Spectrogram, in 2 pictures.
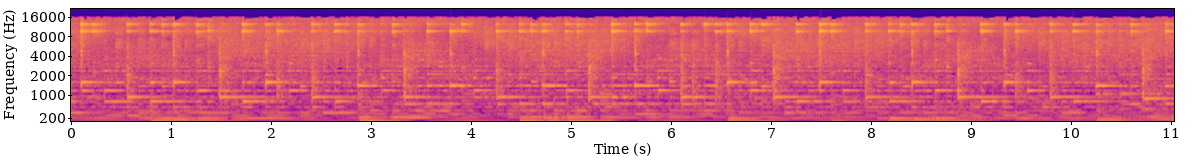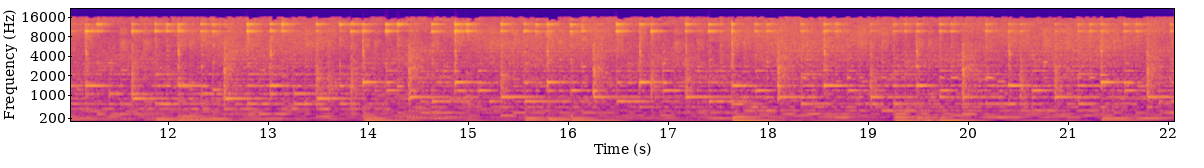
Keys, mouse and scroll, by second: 4.5 alt+shift+click, 9.2 alt+shift+click, 13.4 scroll down 1, 14.1 middle click, 14.9 scroll up 1, 17.5 alt+shift+click, 21.4 ctrl+z.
